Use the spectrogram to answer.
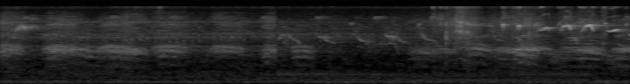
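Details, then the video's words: Harsh crow caws repeated in a quick uneven series, roughly one every half second, with a brief pause in the middle before calling resumes; faint higher chirps and steady low background rumble. "crows || crowing sound"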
